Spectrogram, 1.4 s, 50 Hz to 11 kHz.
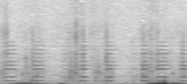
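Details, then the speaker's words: Pirate Black Devil metal detector, dual frequency 14 and 7 kHz, discrimination at 0, over a 2-euro coin at about 50 cm: short, clear buzzy tone pulses over low handling rumble. A clean target signal. "Μπορούμε να πούμε ότι στα 50 πόντους έχει καταρός ήχος. Τα 2 ευρώ."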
